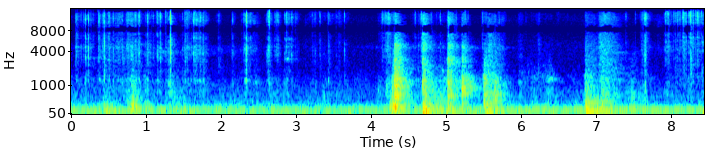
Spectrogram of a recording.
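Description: Plastic squeeze bottle of concrete crack sealer being squeezed, its nozzle dragging along a crack in a concrete slab as the sealer squirts out: small clicks and scrapes, with a few louder crackling scrapes around four to seven seconds in, over a faint steady low hum.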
